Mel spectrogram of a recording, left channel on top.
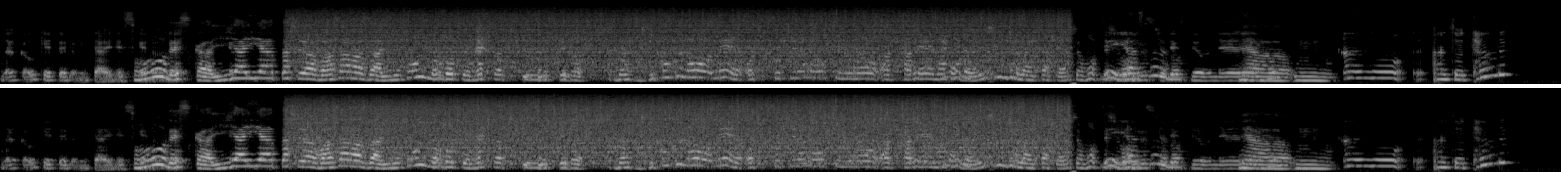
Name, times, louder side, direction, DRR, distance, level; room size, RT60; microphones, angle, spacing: voice 1, 0.0-1.8 2.6-2.7 4.7-4.9 5.2-5.5 9.4-10.0 11.0-12.9 13.4-15.1, left 2 dB, 45° left, 0.9 m, -36 dB
voice 2, 1.3-11.8 12.4-13.4, right 1 dB, 15° right, 0.6 m, -31 dB
sound 1, 2.8-10.7, right 4 dB, 40° right, 1.2 m, -35 dB
3.7 x 2.3 x 3.0 m
head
